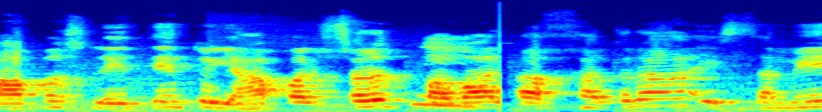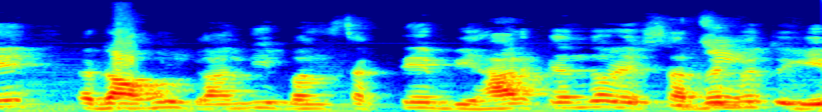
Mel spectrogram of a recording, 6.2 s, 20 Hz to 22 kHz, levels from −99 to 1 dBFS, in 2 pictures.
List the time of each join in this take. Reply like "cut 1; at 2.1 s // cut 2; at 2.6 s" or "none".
cut 1; at 1.9 s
